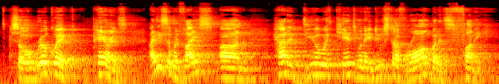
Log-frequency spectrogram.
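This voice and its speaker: With noticeable background noise and audible room echo, a man speaks in a high pitch with ordinary pitch variation. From Puerto Rican.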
